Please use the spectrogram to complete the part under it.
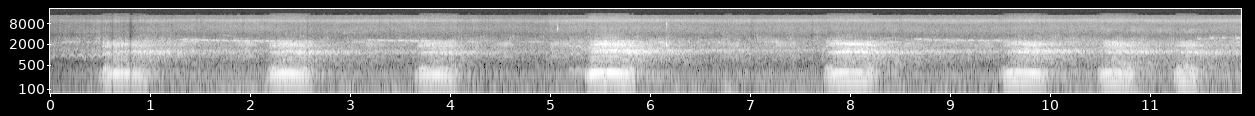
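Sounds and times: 
low background hum: 0:00.0 - 0:11.8
moose giving deep moaning grunts in the forest at Marjakangas: 0:00.5 - 0:01.3, 0:02.1 - 0:03.0, 0:03.6 - 0:04.3, 0:05.2 - 0:06.2, 0:07.7 - 0:11.8.

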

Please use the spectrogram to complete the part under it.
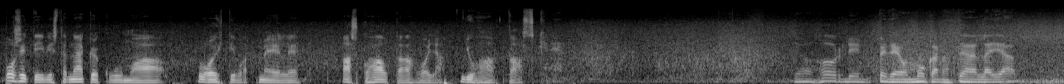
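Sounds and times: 
speech: 0:00.0 - 0:05.7, 0:07.9 - 0:10.4
strong wind blowing outdoors: 0:05.7 - 0:10.6.

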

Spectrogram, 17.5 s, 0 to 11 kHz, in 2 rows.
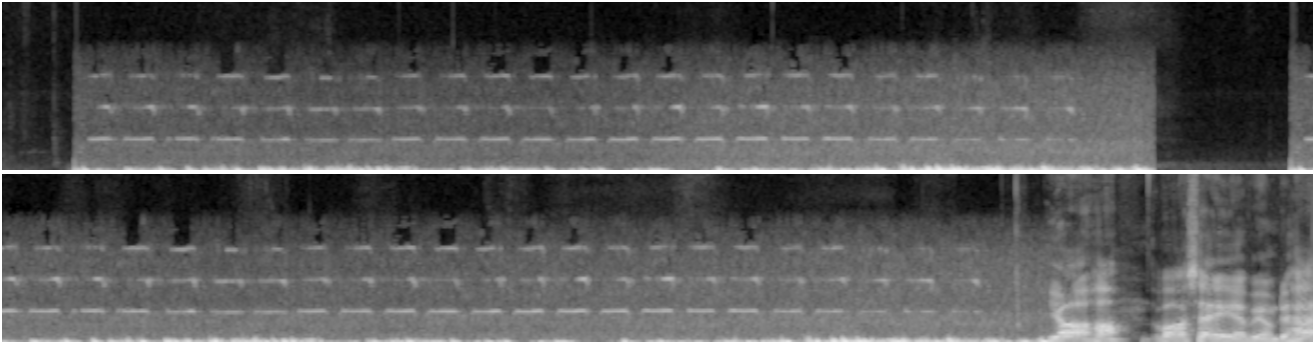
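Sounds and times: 
Eurasian hobby calling in its territory: 0:00.5 - 0:07.7, 0:08.6 - 0:16.0
speech: 0:15.8 - 0:17.4.

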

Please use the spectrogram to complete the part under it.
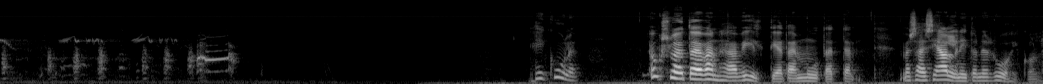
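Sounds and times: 
chickens clucking in a farmyard: 0:00.0 - 0:03.4
speech: 0:05.4 - 0:05.9, 0:06.5 - 0:10.4.

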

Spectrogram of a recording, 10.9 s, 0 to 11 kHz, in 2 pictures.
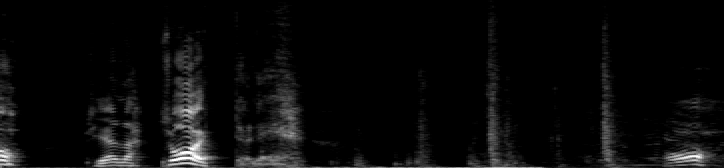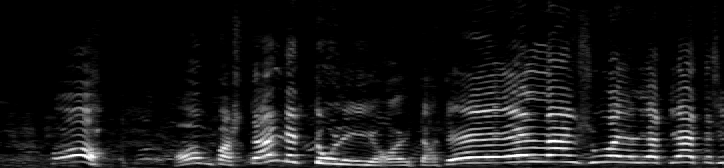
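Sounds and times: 
speech: 0:00.0 - 0:02.4, 0:05.0 - 0:10.8
steady low rumble: 0:01.2 - 0:04.3
door opening: 0:02.3 - 0:04.8
clunks and rattles of the door latch and frame: 0:03.1 - 0:04.7
laughter: 0:04.1 - 0:10.8.

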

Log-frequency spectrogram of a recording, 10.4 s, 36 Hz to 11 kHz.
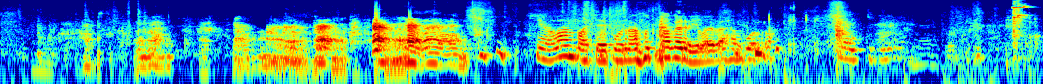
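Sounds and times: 
dogs growling and whining with yelps: 0:00.5 - 0:05.0
speech: 0:00.9 - 0:09.2
dogs barking excitedly: 0:03.1 - 0:04.3.

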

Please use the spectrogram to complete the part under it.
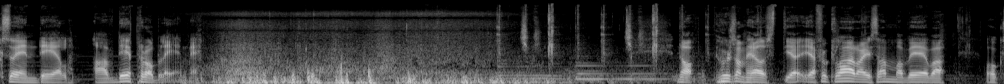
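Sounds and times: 
speech: 0:00.0 - 0:02.3, 0:06.8 - 0:10.0
water sloshing against a sailboat hull: 0:01.9 - 0:05.8
gusting wind rushing past a sailboat: 0:01.9 - 0:06.0.

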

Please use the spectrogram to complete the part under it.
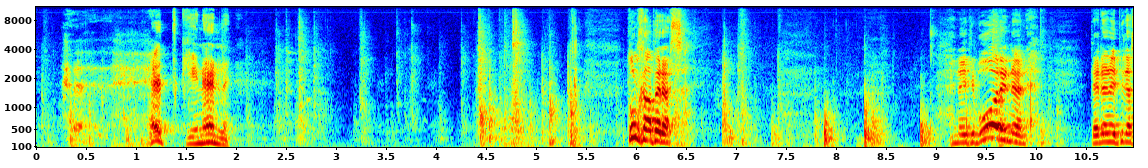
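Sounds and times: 
speech: 0:01.1 - 0:02.1, 0:05.9 - 0:06.6, 0:09.2 - 0:10.9
door being opened: 0:02.4 - 0:05.9
door rattling clunks and scrapes: 0:04.4 - 0:05.9.

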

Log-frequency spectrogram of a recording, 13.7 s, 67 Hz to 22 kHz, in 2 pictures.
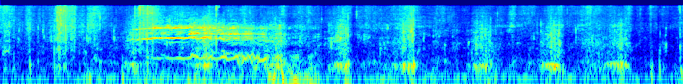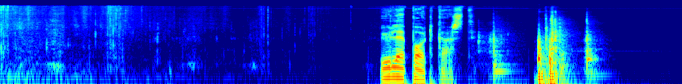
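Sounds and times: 
horse hooves clip-clopping: 0:00.0 - 0:10.1
horse whinnying: 0:01.1 - 0:04.0
speech: 0:10.7 - 0:12.0.

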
